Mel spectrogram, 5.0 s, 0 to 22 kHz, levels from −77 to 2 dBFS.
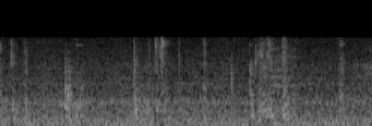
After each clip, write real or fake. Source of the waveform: real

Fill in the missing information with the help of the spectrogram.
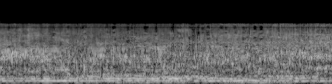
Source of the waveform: fake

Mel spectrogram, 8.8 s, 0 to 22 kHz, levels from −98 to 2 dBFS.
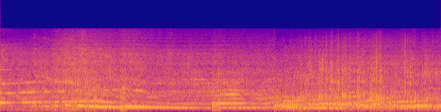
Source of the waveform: real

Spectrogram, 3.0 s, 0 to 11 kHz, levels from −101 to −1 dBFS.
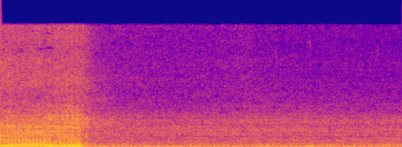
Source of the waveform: real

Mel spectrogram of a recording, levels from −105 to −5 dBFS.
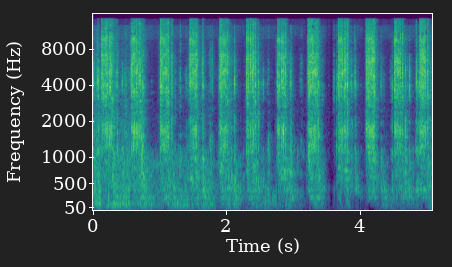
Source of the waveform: real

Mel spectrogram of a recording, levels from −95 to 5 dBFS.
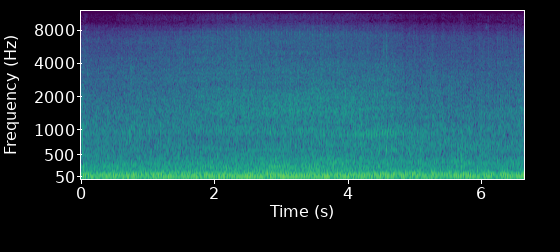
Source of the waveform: real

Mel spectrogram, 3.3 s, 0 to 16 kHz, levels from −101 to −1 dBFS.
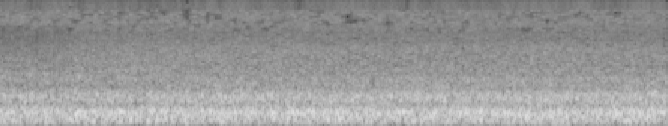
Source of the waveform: real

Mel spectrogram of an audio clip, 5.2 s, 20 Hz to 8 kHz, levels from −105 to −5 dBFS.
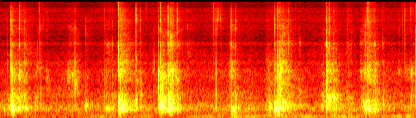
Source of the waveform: fake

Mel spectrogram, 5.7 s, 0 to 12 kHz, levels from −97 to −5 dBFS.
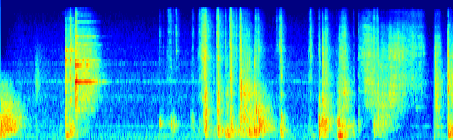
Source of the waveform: real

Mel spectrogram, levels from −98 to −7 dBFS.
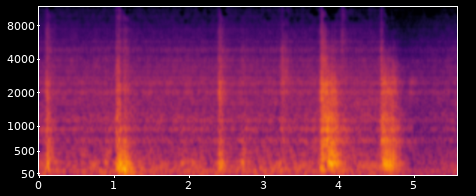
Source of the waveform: fake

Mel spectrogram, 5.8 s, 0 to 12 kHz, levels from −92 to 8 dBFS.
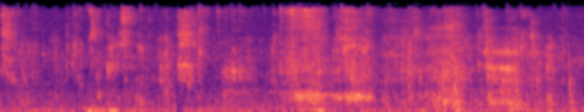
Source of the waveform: fake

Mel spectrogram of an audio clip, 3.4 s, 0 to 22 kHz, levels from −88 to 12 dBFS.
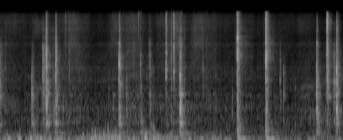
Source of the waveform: fake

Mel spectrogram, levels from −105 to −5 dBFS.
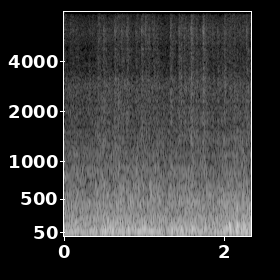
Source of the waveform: real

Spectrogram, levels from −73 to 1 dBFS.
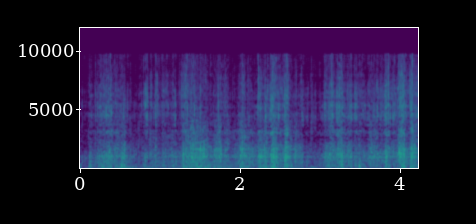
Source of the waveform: fake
